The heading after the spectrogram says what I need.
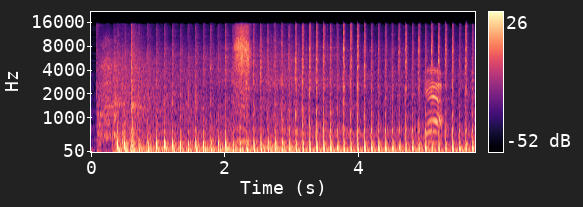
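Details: Kawasaki KLR 650 single-cylinder thumping at about three beats a second with uneven sharp pops in the exhaust; first suspected a vacuum leak, owner now assumes a leaking exhaust gasket, with vacuum leaks also found on intake and exhaust sides.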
